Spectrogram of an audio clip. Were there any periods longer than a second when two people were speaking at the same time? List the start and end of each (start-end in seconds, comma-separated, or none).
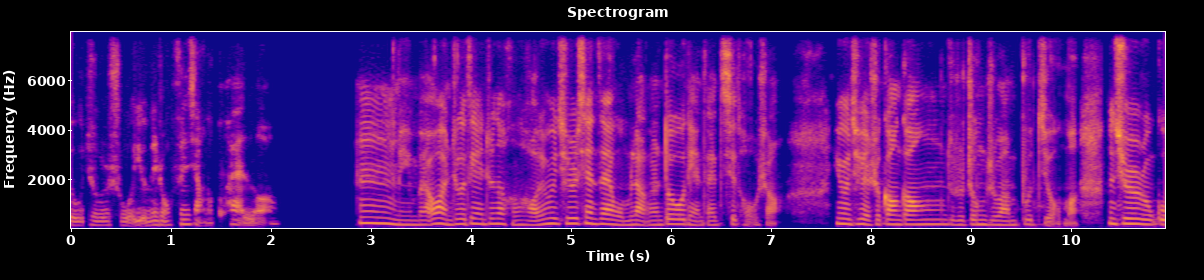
none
